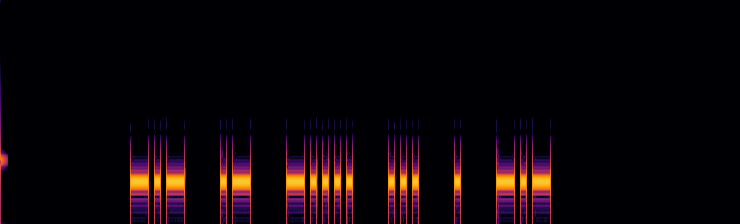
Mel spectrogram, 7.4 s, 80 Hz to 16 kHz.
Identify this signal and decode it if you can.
Morse code, heard as a keyed tone, about 20 wpm, spaced as for 15 wpm, 700 Hz. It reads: KA6SEK
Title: 219 Lesson 35g - Number 0 - Call Signs 20wpm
